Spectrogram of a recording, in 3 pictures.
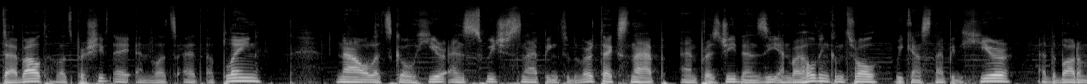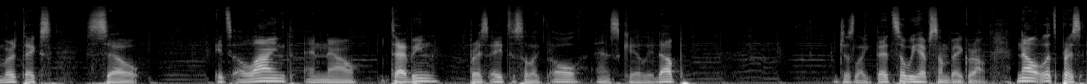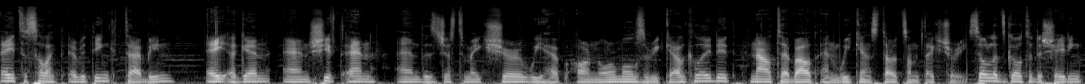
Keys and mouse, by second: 0.0 Tab, 0.6 shift+a, 2.3-2.8 middle drag, 3.7-5.6 drag, 7.0 g, 7.2 z, 10.4 ctrl+click, 11.2-11.7 middle drag, 12.5-12.9 middle drag, 13.5 Tab, 14.6 a, 15.9 s, 18.7 click, 19.0 Tab, 21.6 a, 22.7 Tab, 23.7 a, 25.1 shift+n, 29.2 Tab, 29.3 Tab, 29.7 middle click.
